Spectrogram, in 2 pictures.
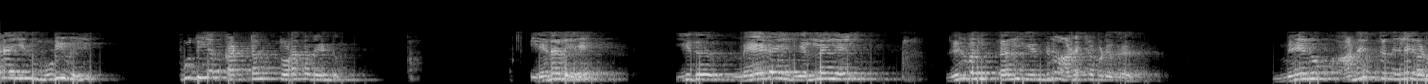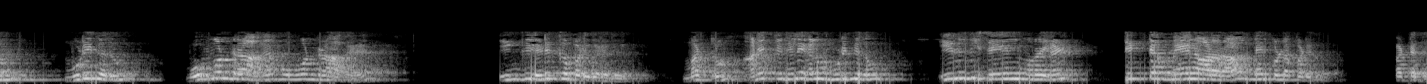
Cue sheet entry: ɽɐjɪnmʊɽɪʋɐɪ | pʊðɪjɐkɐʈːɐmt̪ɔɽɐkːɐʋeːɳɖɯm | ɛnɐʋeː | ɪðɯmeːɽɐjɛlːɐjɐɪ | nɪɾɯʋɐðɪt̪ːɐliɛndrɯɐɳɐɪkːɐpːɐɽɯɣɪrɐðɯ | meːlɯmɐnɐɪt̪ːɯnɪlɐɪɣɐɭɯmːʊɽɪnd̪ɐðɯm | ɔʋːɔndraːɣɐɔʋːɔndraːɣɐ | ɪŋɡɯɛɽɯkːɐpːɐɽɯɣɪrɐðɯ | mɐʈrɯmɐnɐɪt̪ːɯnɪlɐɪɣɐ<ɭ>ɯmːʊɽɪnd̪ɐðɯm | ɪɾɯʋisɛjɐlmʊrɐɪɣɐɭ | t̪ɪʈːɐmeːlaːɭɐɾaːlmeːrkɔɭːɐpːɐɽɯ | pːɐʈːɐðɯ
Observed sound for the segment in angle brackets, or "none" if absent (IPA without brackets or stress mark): ɭ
